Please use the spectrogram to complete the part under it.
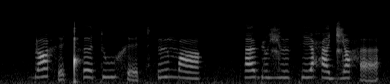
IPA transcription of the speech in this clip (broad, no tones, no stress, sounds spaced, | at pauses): ɖ ɑ x ɛ̰ ǃʰ ɜ t u x ɛ̰ t͡sʼ ø m ɑ | a ɖ ɤ ʑ ø k e ħ a d͡ʑ ɑ h a̰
